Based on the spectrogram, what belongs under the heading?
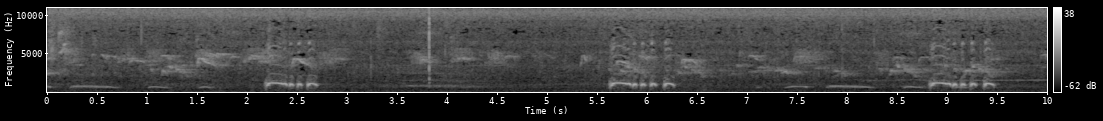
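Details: Wild local zebra dove (perkutut) giving strong, stuttering trilled coos in three bursts, about every three and a half seconds. Softer low cooing notes and chirps of other birds are heard between bursts.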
